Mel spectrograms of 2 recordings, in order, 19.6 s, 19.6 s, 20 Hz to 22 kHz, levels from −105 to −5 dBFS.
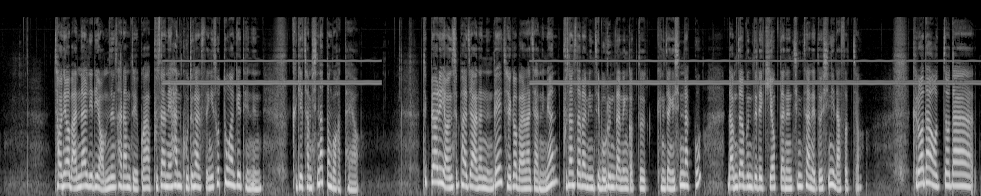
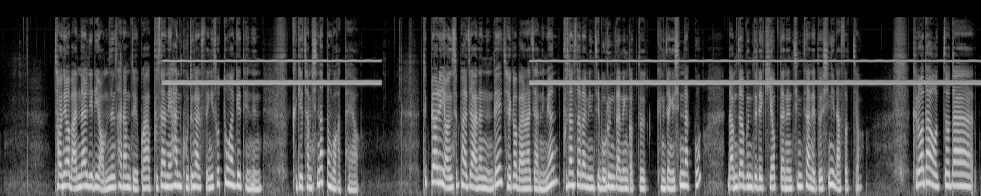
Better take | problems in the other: first | high-pitched whine; loud; from 3 to 7.5 s and from 11 s on; 4 kHz, 7 dB below the speech; faint in the first

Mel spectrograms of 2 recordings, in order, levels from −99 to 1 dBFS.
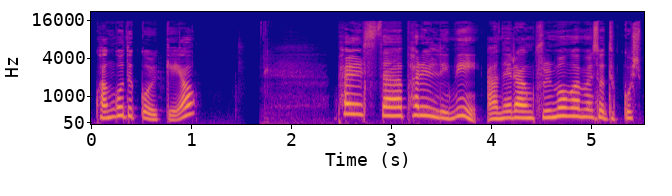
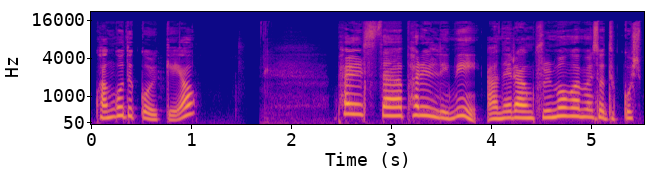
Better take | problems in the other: neither | none

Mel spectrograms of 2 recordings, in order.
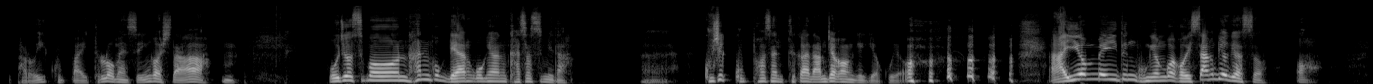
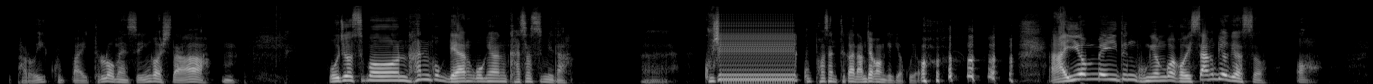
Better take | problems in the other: first | audio freezing; at 7 s for 0.5 s

